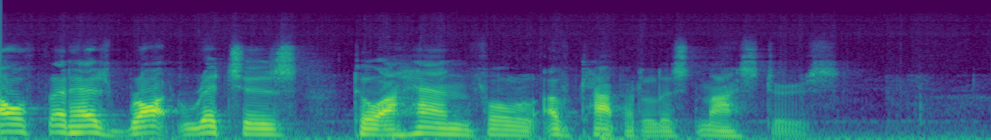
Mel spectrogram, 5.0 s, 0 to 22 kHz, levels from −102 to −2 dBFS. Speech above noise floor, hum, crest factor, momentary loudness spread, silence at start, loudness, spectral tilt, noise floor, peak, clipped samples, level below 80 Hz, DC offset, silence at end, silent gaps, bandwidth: 29 dB; none; 18 dB; 14 LU; 0 s; -23 LUFS; -7.5 dB/octave; -51 dBFS; -6 dBFS; under 0.1%; -46 dBFS; 0.4%; 0.8 s; none; 7.2 kHz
